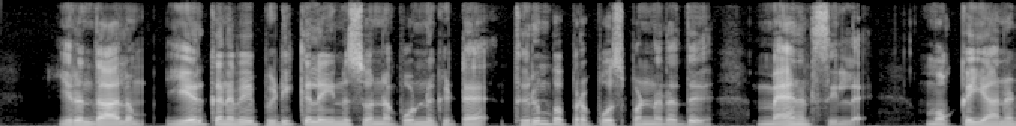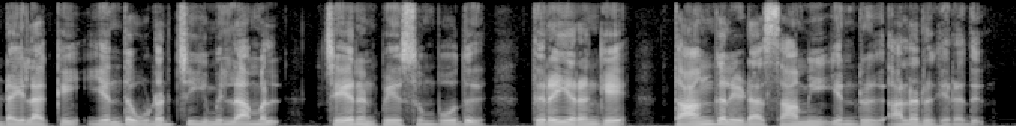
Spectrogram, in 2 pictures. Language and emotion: Tamil, neutral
